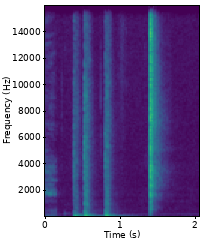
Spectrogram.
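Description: A 'ba-dum-tss' rimshot sound effect, the drum sting that punctuates a joke: three quick drum hits, then a cymbal crash about a second and a half in.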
